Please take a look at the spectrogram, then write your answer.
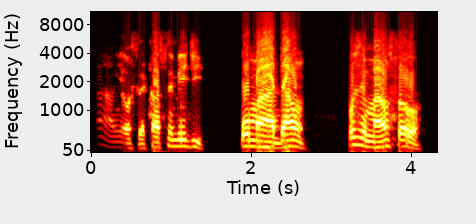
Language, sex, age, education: Yoruba, male, 15-29, tertiary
